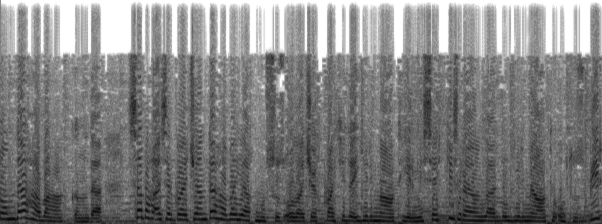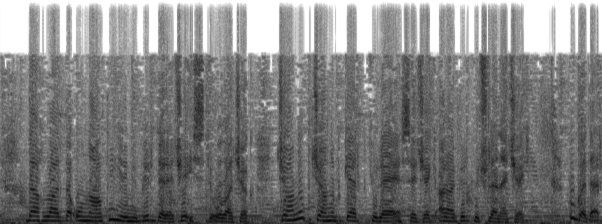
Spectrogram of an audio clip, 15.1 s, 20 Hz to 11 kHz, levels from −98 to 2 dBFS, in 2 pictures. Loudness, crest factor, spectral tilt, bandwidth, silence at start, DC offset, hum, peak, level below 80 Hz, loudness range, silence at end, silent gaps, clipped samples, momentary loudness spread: -5 LUFS; 6 dB; -4.5 dB/octave; 11 kHz; 0 s; under 0.1%; none; 0 dBFS; -22 dBFS; 1 LU; 0 s; none; 6%; 4 LU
